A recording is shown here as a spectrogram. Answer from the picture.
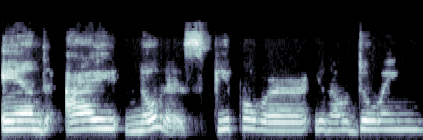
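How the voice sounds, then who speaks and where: A woman speaks very slowly in a fairly high-pitched, dark, mellow voice with monotone, flat intonation. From Brazil, Salvador Bahia. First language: Portuguese. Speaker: intercultural coach and speaker. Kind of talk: webinar presentation.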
